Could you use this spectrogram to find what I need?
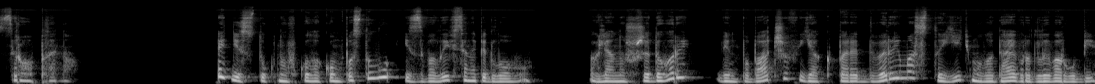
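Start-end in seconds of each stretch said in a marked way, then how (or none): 0.0-0.8 whispered, much quieter. Narrator reads a son leaning close to his father for the last word; whispered. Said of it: "останню фразу вимовив пошепки".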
